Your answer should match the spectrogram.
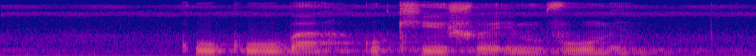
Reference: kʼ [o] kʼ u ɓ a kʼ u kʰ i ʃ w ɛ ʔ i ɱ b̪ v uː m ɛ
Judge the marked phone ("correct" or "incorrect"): incorrect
